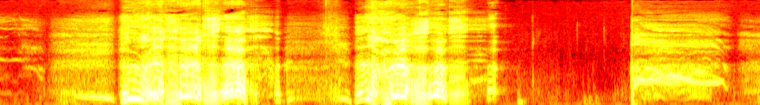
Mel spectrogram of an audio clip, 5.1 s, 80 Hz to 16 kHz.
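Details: Two harsh, prolonged coughing fits with a rough, barking quality, followed by a whistling in-breath, after a bad 48 hours; barking, wheezing cough.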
